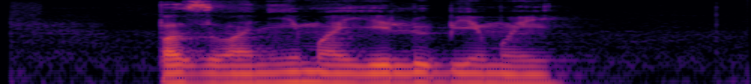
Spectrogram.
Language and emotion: Russian, neutral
